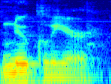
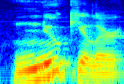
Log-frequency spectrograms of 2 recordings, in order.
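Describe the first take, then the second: First: It is said 'nu-clear', with a 'cl' cluster. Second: It is said 'nu-cu-lar', with an extra vowel. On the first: The speaker calls it right. "somebody that mispronounced nuclear" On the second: The speaker calls it wrong. "is a made-up term"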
